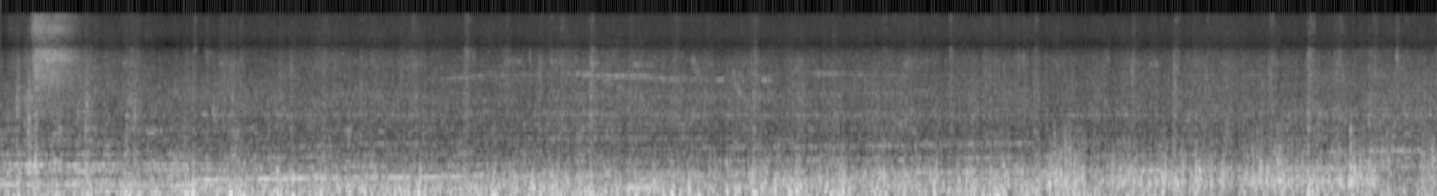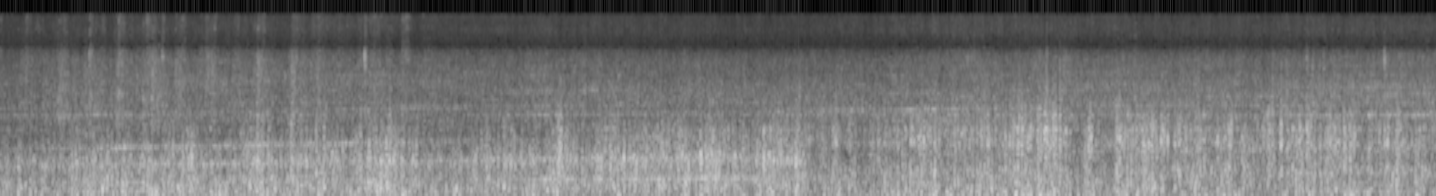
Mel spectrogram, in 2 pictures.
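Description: EMU local train running along the track, heard from an open coach door: a dense clatter of wheels on the rails, with the electric motors' whine rising steadily in pitch as the train gathers speed.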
